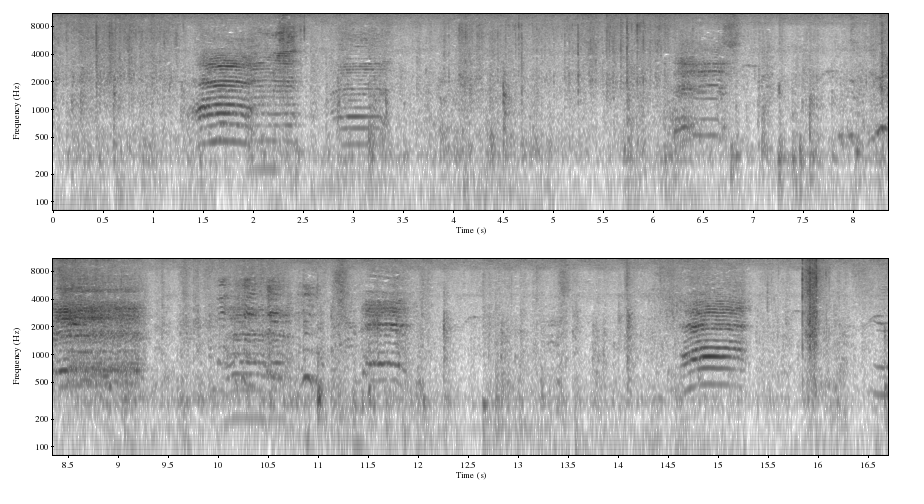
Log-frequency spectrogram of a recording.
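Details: Farm sheep fed dry fodder while children help, several quavering bleats scattered through the recording, some overlapping, mixed with children's voices and adult chatter in Indonesian.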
